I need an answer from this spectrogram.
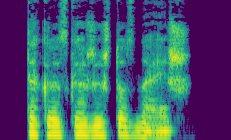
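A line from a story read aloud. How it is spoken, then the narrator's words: Surprisingly soft suggestion. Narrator (Russian): на удивление мягко предложила Хильда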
